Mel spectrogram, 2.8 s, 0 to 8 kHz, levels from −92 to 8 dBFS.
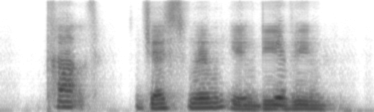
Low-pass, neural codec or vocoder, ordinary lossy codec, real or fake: none; codec, 16 kHz, 0.5 kbps, FreqCodec, smaller model; none; fake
